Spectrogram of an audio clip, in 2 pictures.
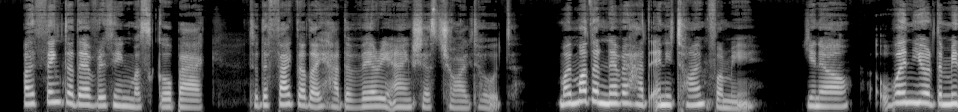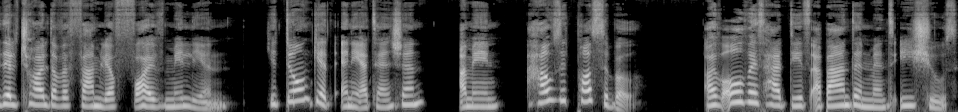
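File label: Dari accented English Characters; GoLocalise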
